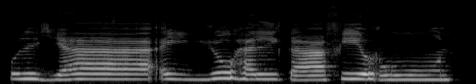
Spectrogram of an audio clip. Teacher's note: قل قل، یہ کافرون میں جو ہے یہ لائٹ ہے اور یہ قاف ہیوی۔ یا یہاں پر یا جو ہے وہ مد ہے 4 کاؤنٹس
